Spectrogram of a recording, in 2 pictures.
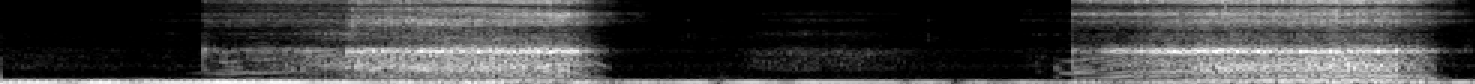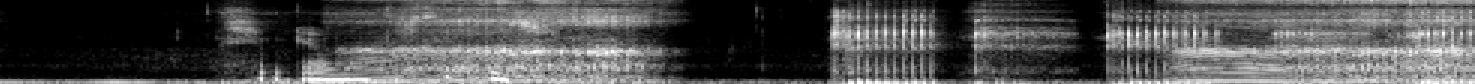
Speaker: Sleeping, my boss. My boss snoring. I can't sleep. What can I do now? It's too loud.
